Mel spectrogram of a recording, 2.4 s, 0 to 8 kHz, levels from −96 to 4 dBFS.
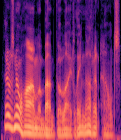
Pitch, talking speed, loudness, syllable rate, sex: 100 Hz, 200 wpm, -17 LUFS, 6.5 syllables/s, male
